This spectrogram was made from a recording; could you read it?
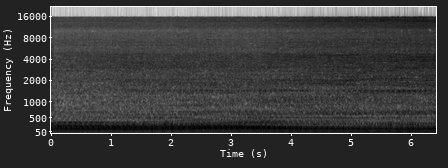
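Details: Car with a no-start caused by a clogged, broken-up catalytic converter that blocked the exhaust, with catalyst pieces removed: loud, low open-pipe rumble at a steady idle of about three to four pulses per second, no stumbling. Normal idle.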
